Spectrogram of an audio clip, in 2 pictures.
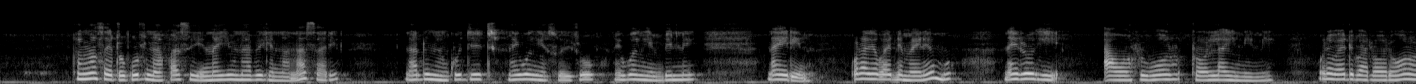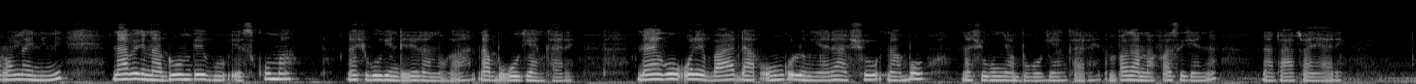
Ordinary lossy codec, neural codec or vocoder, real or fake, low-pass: none; codec, 16 kHz, 16 kbps, FunCodec, trained on LibriTTS, 50 frames a second; fake; 7.2 kHz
